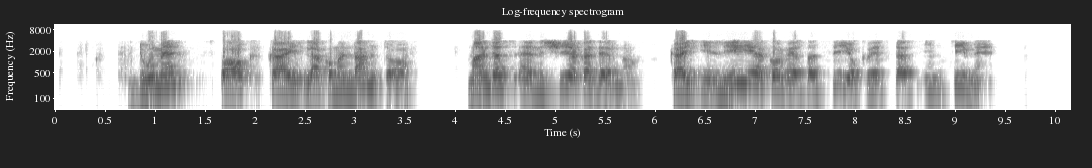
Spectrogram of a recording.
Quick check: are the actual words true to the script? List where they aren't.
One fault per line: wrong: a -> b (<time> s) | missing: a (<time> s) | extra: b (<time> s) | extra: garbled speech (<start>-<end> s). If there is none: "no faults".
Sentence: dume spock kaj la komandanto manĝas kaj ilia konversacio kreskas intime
extra: en ŝia kazerno (4.8 s)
